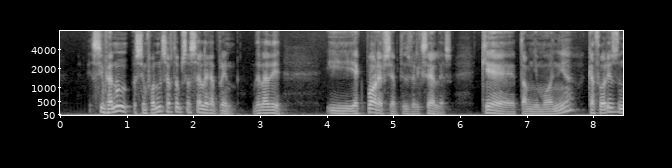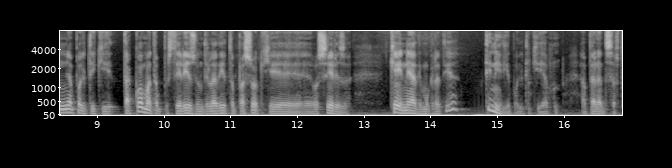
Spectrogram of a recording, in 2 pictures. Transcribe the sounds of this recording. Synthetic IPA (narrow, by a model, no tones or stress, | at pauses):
siɱfe̞nunsiɱfo̞nunseɐft̪o̞pusɐse̞le̞ɣɐpɾinðilɐði | iek̚po̞ɾe̞fsiɐpo̞̥t̪izvɾikse̞le̞s | ce̞t̪ɐmɲimo̞ɲiɐkɐθo̞ɾizunmɲɐpo̞lit̪icit̪ɐko̞mɐt̪ɐpu̥st̪iɾizunðilɐðit̪o̞pɐso̞kceo̞siɾizɐce̞ine̞ɐðimo̞kɾɐt̪iɐt̪iniðʝɐpo̞lit̪icie̞xun | ɐpe̞nɐnd̪isɐft̪o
